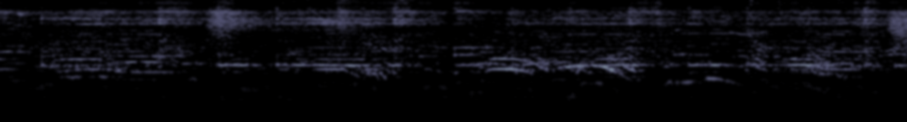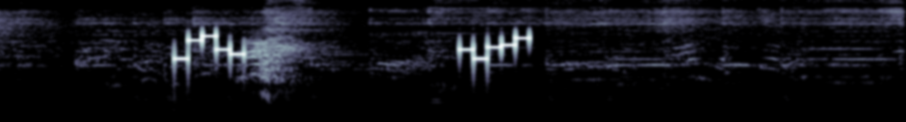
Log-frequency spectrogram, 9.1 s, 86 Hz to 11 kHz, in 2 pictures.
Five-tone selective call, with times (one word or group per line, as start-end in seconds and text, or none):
5.4-5.8 19953
6.8-7.2 51670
